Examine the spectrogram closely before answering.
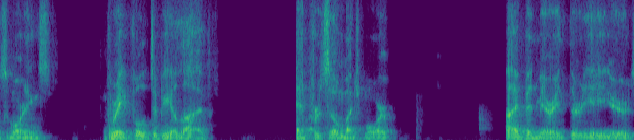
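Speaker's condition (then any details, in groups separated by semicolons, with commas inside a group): Laryngectomy; total laryngectomy, voice prosthesis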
